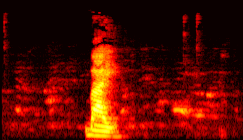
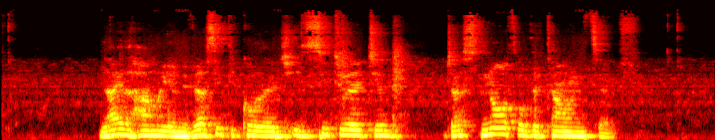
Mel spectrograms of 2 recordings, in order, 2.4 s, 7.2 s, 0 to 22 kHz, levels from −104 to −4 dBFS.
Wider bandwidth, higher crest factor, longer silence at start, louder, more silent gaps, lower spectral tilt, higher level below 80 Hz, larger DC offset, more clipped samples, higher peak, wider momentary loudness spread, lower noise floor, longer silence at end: first, 14 kHz vs 12 kHz; first, 24 dB vs 16 dB; second, 0.85 s vs 1 s; about the same, -21 LUFS vs -21 LUFS; neither; second, -5.5 dB/octave vs -8.5 dB/octave; second, -78 dBFS vs -52 dBFS; neither; neither; about the same, -4 dBFS vs -6 dBFS; first, 27 LU vs 10 LU; second, -61 dBFS vs -65 dBFS; second, 0.6 s vs 1 s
